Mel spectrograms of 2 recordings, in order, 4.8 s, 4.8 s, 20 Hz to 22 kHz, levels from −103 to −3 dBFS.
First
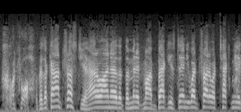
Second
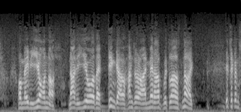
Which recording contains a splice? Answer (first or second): first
